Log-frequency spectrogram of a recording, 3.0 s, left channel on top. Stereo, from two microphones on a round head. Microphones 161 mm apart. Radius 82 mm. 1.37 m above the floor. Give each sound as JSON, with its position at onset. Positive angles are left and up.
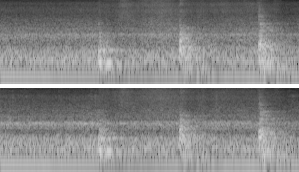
{"t": 1.0, "sound": "footsteps", "side_deg": 5, "distance_m": 1.4}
